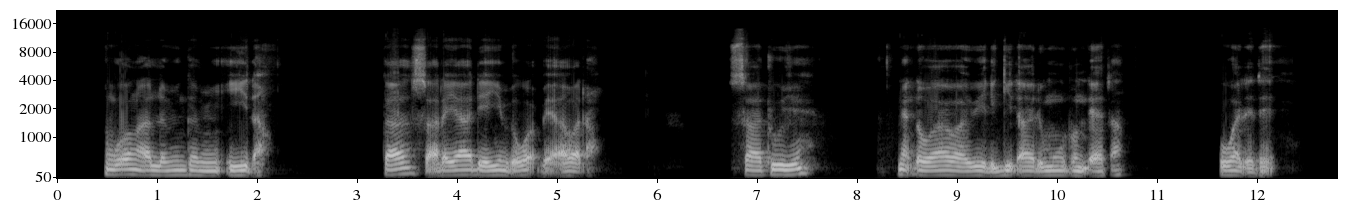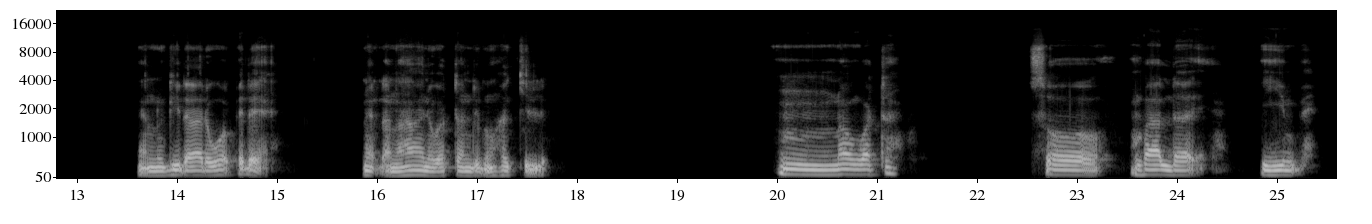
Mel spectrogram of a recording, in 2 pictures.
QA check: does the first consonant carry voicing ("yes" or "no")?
yes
